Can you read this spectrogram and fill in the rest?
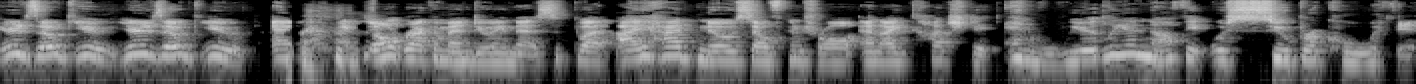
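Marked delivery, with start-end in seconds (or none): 0.0-1.6 acted, high cooing while crying. Retelling finding a tarantula in the wild, imitating her own crying. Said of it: "So I'm standing there crying".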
